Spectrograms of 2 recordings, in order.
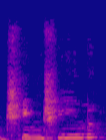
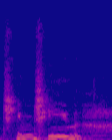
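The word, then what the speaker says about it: Cin cin: Um, Chinchin, that's how they say to pronounce his name. Chinchin, um, is how Italians say cheers.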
